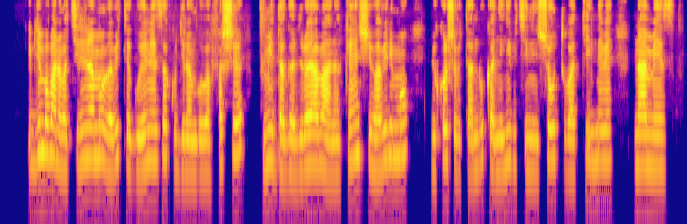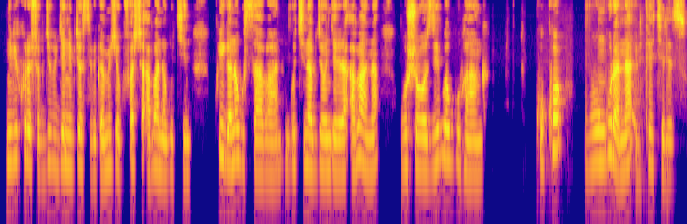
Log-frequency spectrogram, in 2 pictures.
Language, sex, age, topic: Kinyarwanda, female, 25-35, education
